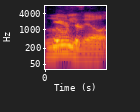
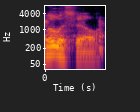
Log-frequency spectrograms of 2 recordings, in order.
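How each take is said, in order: First: The S sound in the middle is silent. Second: The S sound in the middle is pronounced. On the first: The speaker calls it right. "tell Shantae it's" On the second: The speaker calls it wrong. "It's not"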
